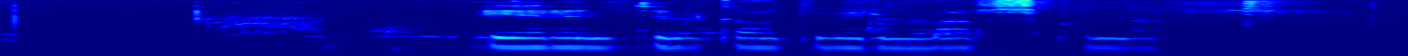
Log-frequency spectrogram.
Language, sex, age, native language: Icelandic, female, 10, Icelandic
